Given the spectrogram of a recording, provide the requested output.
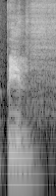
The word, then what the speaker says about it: Peele: Em, Jordan Pelé Jordan Peele, tiene que decirlo, no lo digo bien,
